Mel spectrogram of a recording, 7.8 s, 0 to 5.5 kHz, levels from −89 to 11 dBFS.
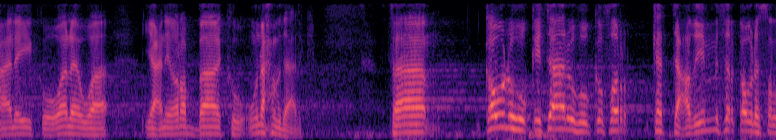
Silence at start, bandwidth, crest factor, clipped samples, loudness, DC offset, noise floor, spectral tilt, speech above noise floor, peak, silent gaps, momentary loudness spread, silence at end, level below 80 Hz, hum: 0 s; 5.2 kHz; 18 dB; under 0.1%; -28 LUFS; under 0.1%; -56 dBFS; -7.5 dB/octave; 29 dB; -10 dBFS; none; 10 LU; 0 s; -60 dBFS; none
